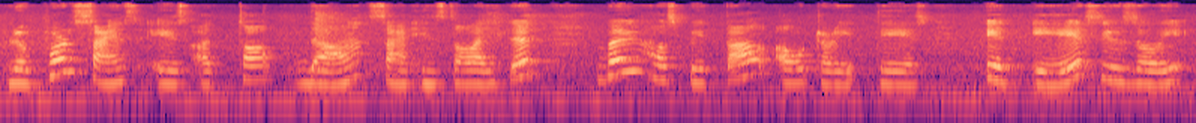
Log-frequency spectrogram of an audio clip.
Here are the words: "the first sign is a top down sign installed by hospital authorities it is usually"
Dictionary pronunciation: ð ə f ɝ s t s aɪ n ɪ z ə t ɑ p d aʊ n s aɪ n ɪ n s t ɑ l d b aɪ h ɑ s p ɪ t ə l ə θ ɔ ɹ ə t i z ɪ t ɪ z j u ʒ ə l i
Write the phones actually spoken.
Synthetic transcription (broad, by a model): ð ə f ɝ t s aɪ n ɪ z ə t ɑ p d aʊ n s aɪ n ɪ n s t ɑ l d b aɪ h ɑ s p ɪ t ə l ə t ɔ ɹ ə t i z ɪ t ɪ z j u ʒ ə l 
